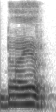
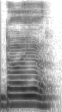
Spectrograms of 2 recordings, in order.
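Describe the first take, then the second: No difference in how they are said.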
